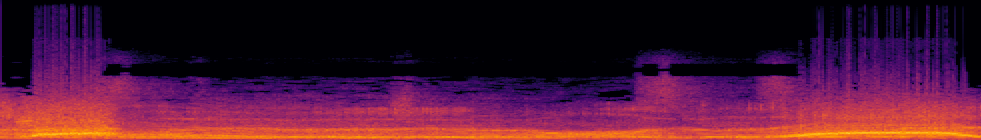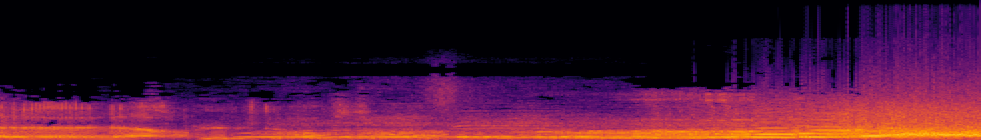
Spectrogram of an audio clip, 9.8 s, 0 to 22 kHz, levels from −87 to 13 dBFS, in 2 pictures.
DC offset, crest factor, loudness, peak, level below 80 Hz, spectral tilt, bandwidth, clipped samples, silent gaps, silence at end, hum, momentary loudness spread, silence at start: under 0.1%; 10 dB; -10 LUFS; 0 dBFS; -50 dBFS; -2.5 dB/octave; 13 kHz; 0.4%; none; 0 s; none; 13 LU; 0 s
